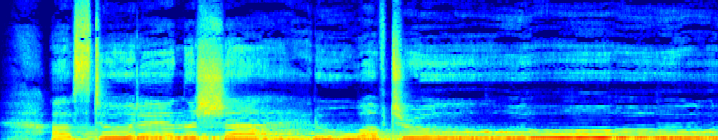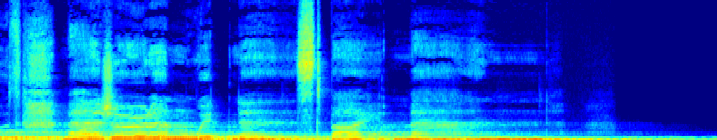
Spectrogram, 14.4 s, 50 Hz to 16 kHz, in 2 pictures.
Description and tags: woman singing "I've stood in the shadow of truth"
Woman singing "I've stood in the shadow of truth, measured and witnessed by man".
Recorded using Ardour with the UA4FX interface and the the t.bone sct 2000 mic.
You are welcome to use them in any project (music, video, art, etc.).
Original file where clip was used:
female-vocal, woman-singing, science, singing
